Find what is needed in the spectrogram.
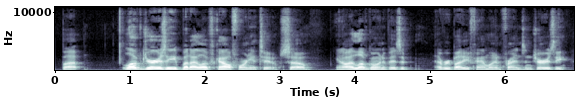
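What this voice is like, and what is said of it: Mild East Coast American accent. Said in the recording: “I have a little bit of an accent ... You definitely have an East Coast accent, I can hear it. And that's not even that bad.”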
